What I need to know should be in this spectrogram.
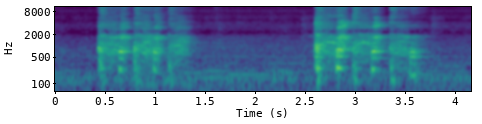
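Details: Two bursts of three or four quick coughs from a girl; repeated cough.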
